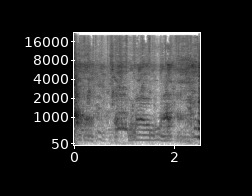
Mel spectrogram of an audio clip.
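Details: Pet dog making a drawn-out, moaning vocal sound meant as saying "mama", a wavering tone with stacked harmonics rising and falling over about two seconds, followed by a short yelp.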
